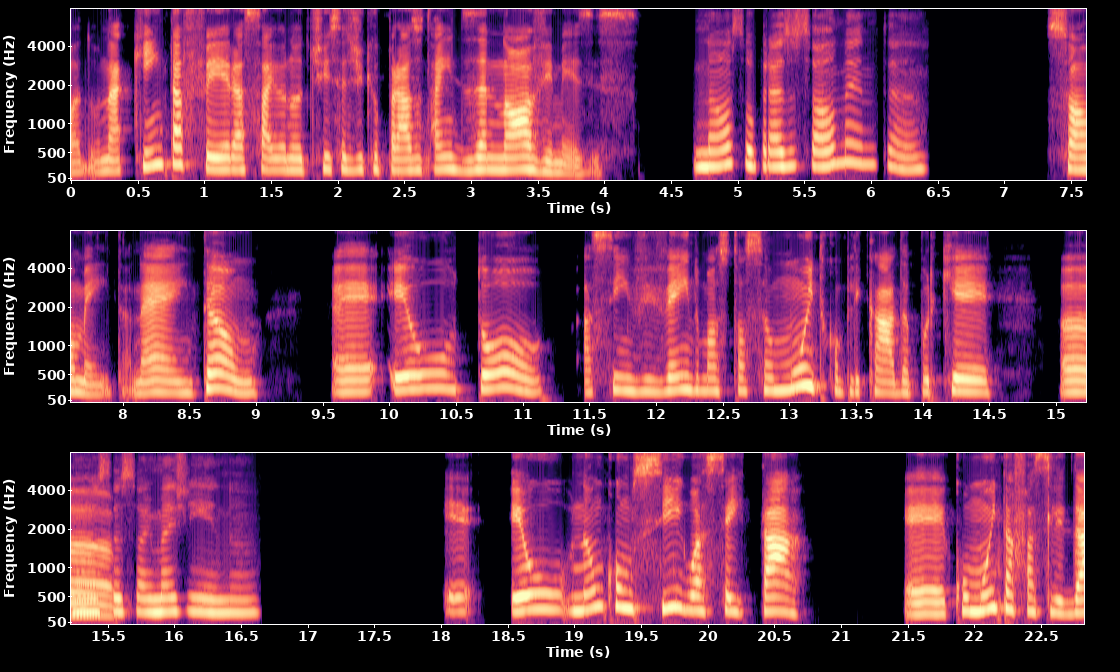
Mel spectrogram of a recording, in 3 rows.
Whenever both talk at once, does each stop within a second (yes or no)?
yes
